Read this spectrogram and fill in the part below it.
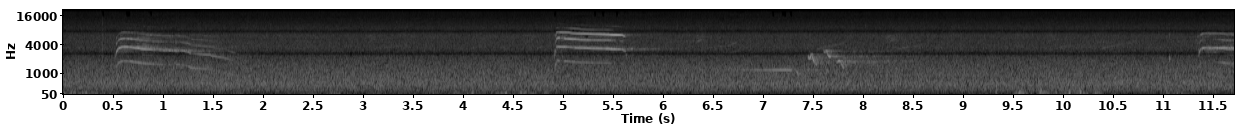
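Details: Common buzzard pair calling to each other: a descending whistled cry, a second louder one about four seconds later, then a short low note and another cry beginning at the end, amid steady hiss.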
